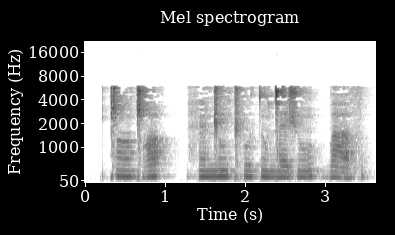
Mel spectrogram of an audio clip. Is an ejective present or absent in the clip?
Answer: absent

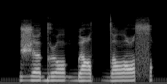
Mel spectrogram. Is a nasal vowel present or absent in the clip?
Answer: absent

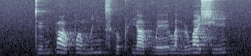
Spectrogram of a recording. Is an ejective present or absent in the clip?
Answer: absent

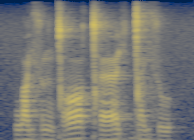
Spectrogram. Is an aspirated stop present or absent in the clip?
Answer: present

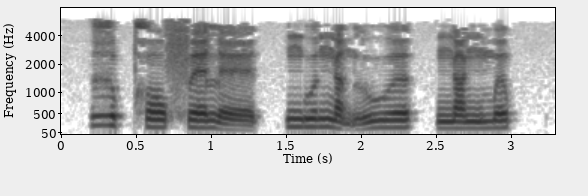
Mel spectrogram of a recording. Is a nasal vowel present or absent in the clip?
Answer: absent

